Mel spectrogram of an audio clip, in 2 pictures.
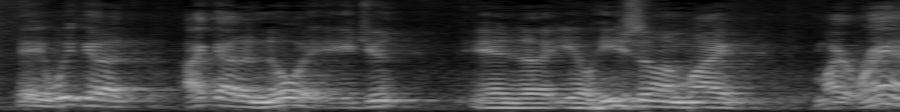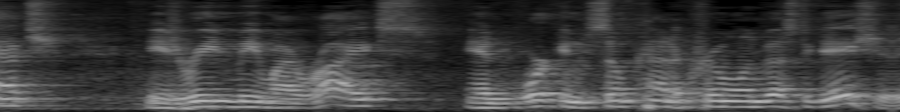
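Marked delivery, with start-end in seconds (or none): none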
